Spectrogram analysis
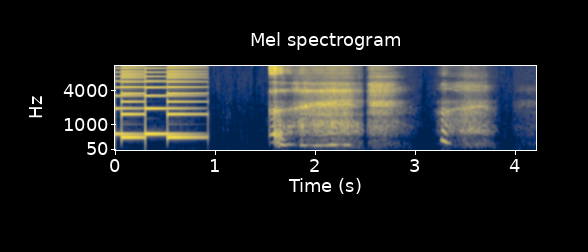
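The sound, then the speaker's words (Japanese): Doorbell ringing: a clear two-tone ding-dong chime at the start, then a pause and a few breathy vocal sighs and gasps. “絶対ピンポン押しながらニヤニヤしてるんだろうな。”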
